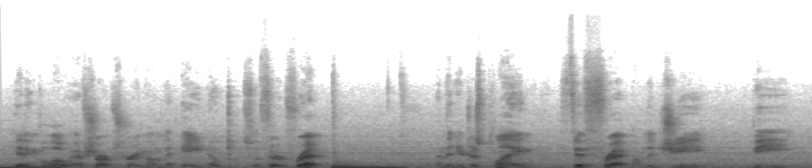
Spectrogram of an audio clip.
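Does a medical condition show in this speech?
No.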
